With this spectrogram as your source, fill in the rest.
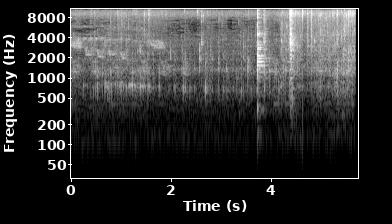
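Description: Garlic, curry leaves and bird's eye chilies sizzle in hot oil in a pan for vadukapuli lime pickle. A steady close frying hiss runs with stirring scrapes, and a louder spitting burst comes partway through.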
